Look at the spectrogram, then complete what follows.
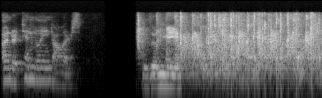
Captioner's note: sound of applause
